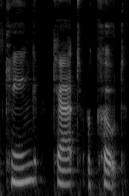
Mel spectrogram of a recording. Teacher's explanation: because it's not voiced and next top consonant is the k it is a velar placement it is not voiced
